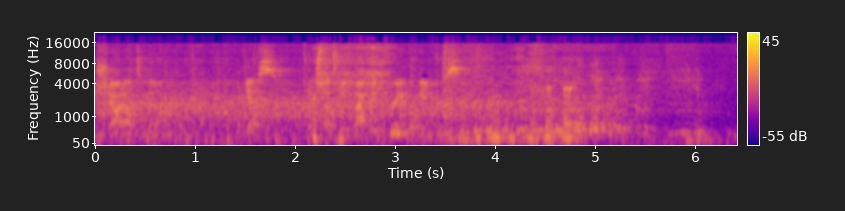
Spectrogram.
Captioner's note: applause heard in the room next door; laughter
